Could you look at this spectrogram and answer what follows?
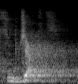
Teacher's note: second word which is subject here the word becomes verb and this change of stress position from first syllable to the second syllable is accompanied by reducing the first vowel in this word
